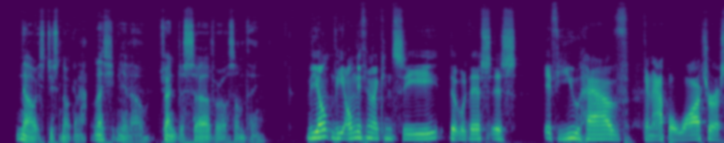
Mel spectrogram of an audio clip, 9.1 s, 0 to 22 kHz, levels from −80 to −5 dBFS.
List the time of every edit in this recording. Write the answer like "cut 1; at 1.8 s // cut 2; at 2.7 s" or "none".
cut 1; at 1.0 s // cut 2; at 1.4 s // cut 3; at 2.2 s // cut 4; at 5.8 s // cut 5; at 8.0 s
